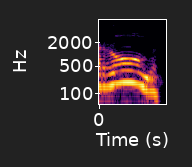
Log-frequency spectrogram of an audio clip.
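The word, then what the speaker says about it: wrong: तो आर से पहले डब्ल्यू है। तो डब्ल्यू यहां पर साइलेंट हो जाएगा। रॉन्ग रॉन्ग वर्ड को रोंग नहीं पढ़ेंगे। रोंग को रोंग नहीं पढ़ेंगे। वरना वह वाकई रोंग हो जाएगा। गलत हो जाएगा। रॉन्ग वर्ड जो है आर से ही पढ़ा जाएगा।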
